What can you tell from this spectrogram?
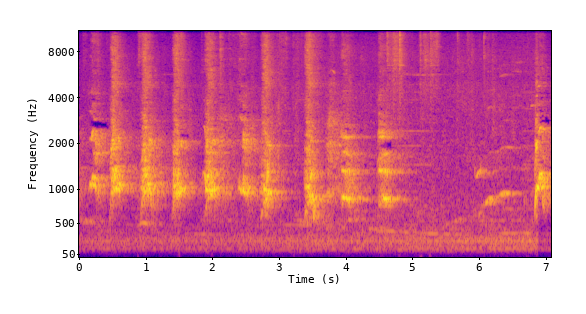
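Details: Barking from a black-and-tan Chihuahua held at Devore: a quick run of short, bright yaps about every half second, then a pause and a few thinner, rising whines before a last bark.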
